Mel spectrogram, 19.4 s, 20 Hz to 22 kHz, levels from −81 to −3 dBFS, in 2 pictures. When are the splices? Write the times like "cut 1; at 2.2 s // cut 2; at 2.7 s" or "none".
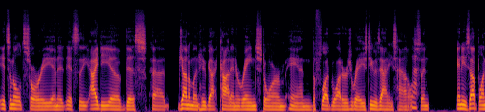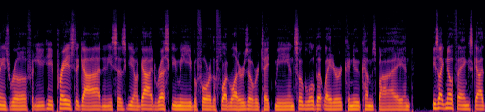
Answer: none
